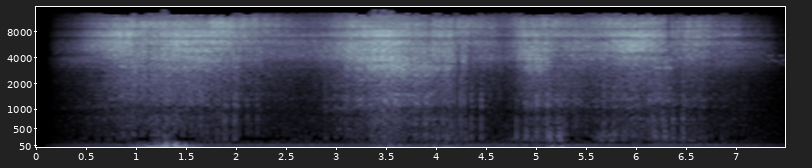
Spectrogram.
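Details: Baby monocled cobra rescued at Parui Para, Budge Budge, near Kolkata, West Bengal, hissing in long breathy bursts, several drawn-out hisses rising and fading over a few seconds, with a low steady hum underneath.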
